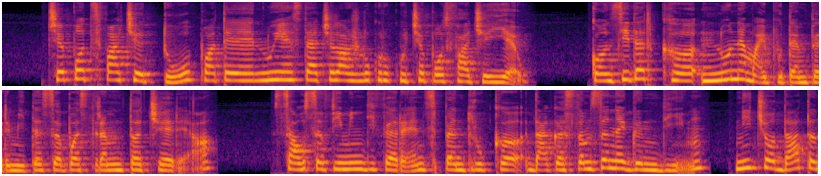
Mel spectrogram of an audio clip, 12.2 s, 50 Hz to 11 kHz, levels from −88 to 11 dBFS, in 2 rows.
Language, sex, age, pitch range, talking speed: Romanian, female, 20-39, 225-295 Hz, 175 wpm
